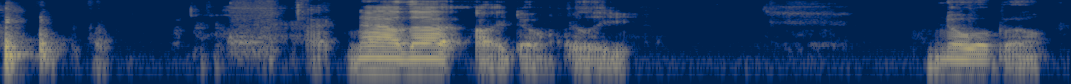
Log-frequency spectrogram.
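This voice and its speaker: A man's voice: lowish voice, takes it slowly, gravelly, a bit bright. A man streaming a chess game, thinking aloud in a casual, hesitant, muttering way. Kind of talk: casual live commentary while playing.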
